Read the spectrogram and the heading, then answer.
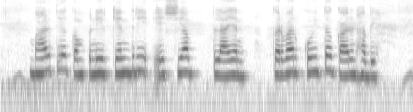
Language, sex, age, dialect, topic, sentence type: Magahi, female, 18-24, Northeastern/Surjapuri, banking, statement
